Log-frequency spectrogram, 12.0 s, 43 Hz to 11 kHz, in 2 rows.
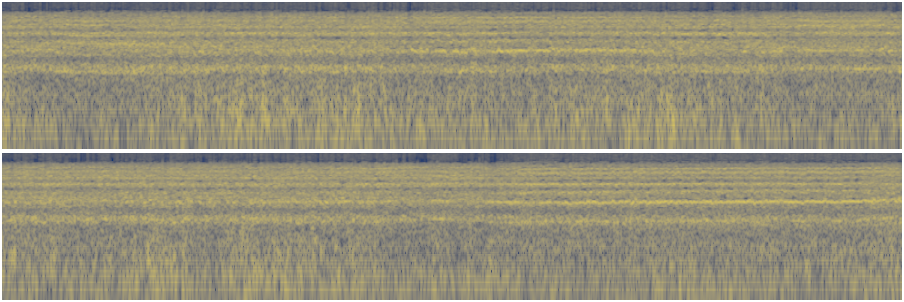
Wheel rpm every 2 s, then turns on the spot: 220, 230, 220, 230, 230, 210.
none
